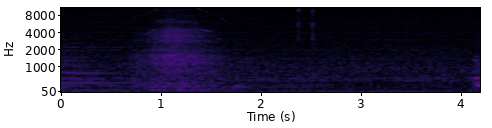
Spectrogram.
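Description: Near silence: room tone, with a couple of faint computer mouse clicks about two and a half seconds in.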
